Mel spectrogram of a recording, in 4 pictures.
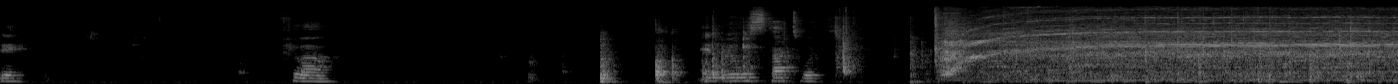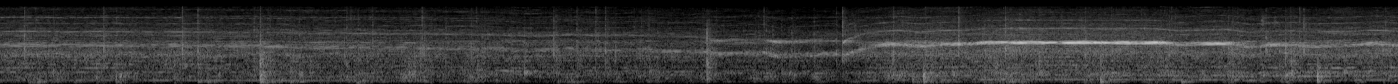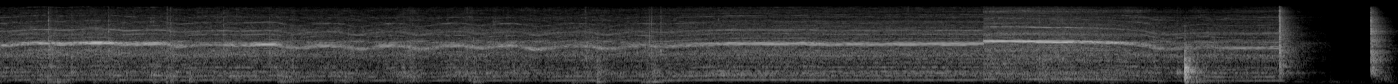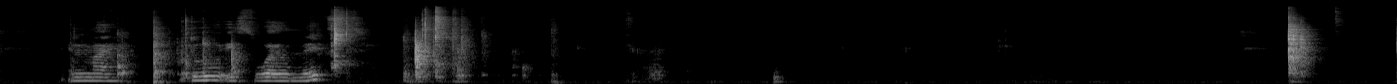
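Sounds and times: electric hand mixer whining: 9.3 - 41.3.

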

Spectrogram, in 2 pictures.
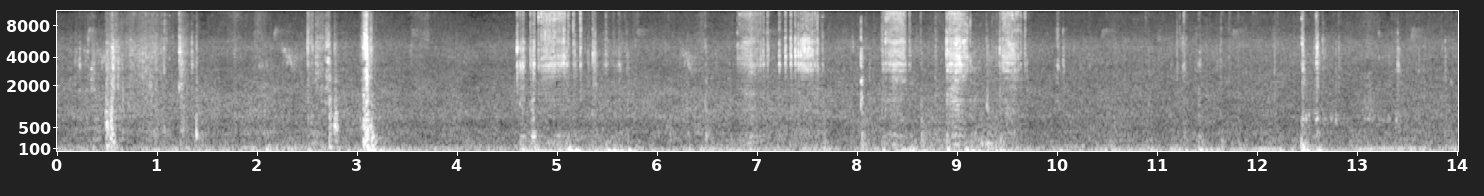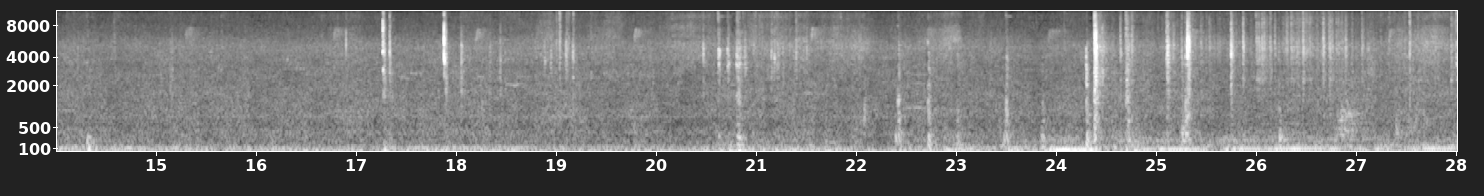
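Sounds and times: metallic ratcheting: 4.6 - 5.7, 6.8 - 9.8.

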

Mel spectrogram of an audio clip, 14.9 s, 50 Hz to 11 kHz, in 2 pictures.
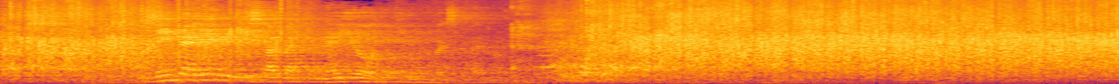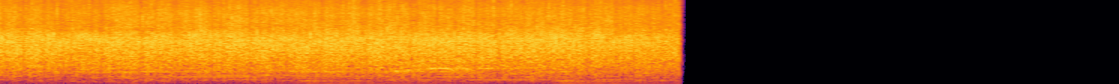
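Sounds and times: audience applauding: 0.0 - 2.0, 3.7 - 12.0.

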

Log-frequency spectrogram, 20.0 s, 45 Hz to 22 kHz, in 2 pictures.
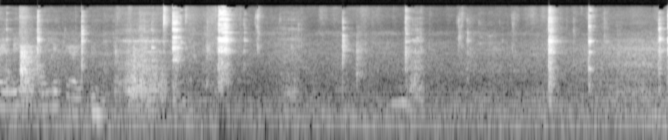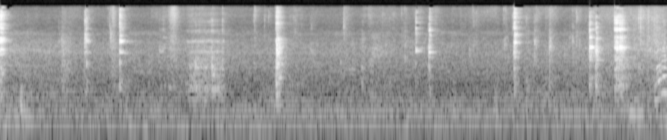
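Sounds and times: cutlery clinking on plates: 17.6 - 19.8.

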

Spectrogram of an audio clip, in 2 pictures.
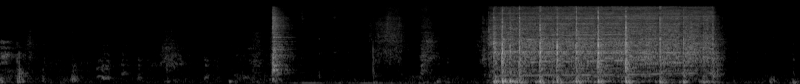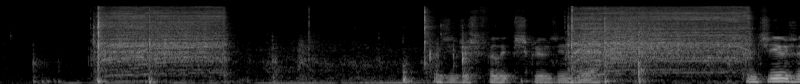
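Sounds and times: cordless drill motor clicking: 4.8 - 7.3, 8.9 - 10.4, 13.6 - 15.6.

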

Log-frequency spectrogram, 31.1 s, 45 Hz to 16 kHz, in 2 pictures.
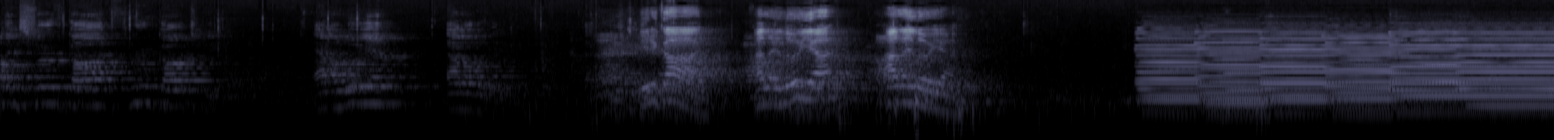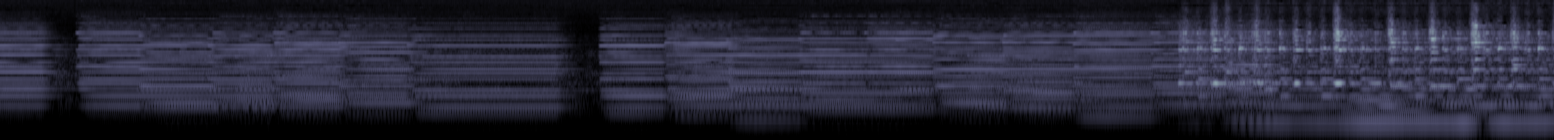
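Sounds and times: organ playing held chords: 11.3 - 31.0.

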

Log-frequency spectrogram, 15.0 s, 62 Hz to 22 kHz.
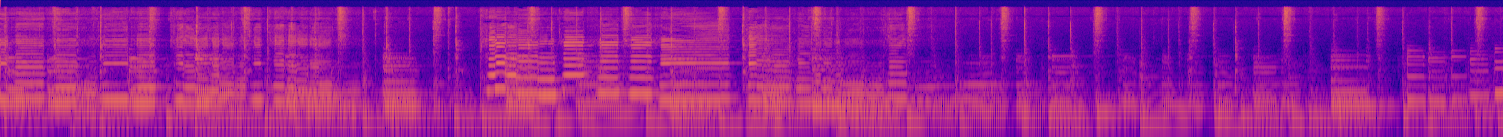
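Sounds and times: saxophone melody: 0.0 - 10.8
plucked double bass: 0.0 - 15.0.

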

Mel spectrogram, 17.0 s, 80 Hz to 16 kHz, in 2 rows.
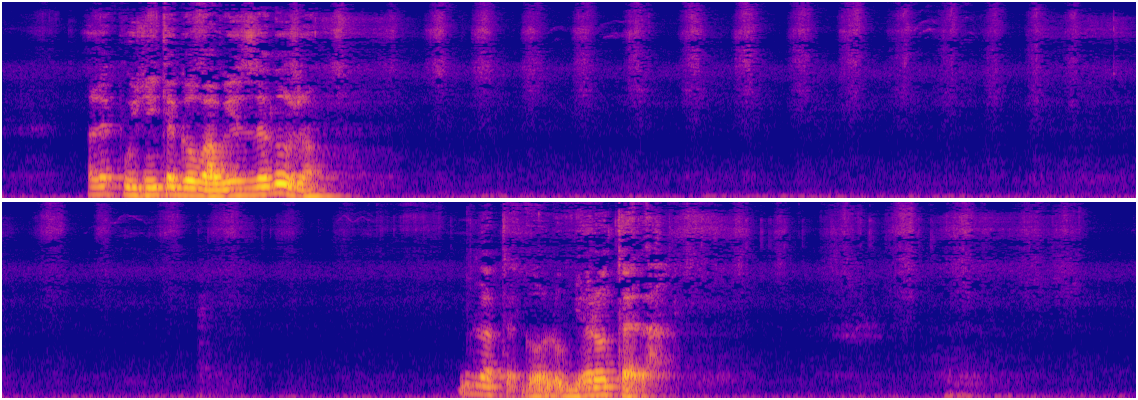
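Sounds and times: razor scraping stubble: 1.0 - 16.8.

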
